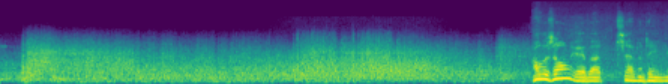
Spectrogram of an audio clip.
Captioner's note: bombs exploding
